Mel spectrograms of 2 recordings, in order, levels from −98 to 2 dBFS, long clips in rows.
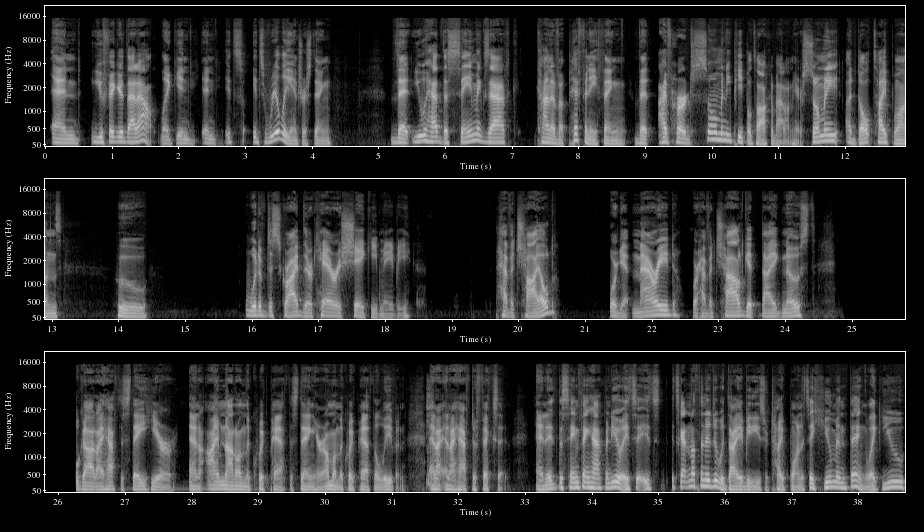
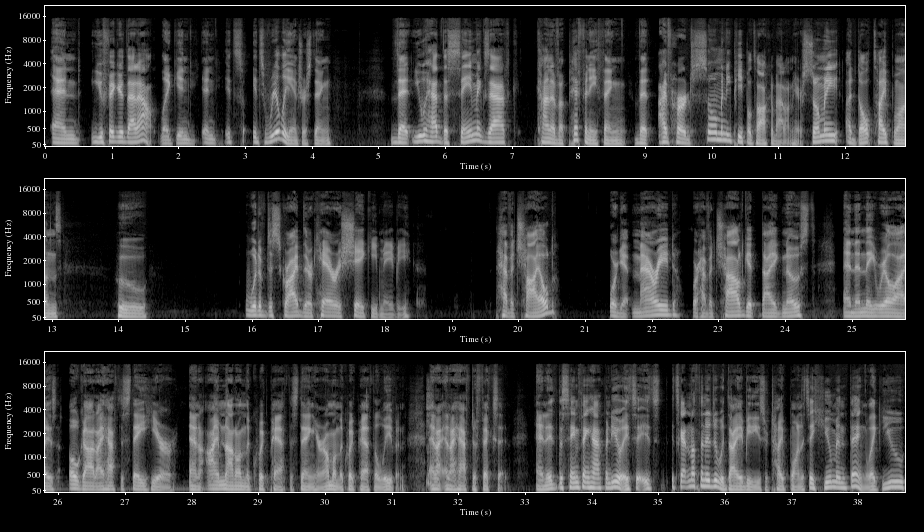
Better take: second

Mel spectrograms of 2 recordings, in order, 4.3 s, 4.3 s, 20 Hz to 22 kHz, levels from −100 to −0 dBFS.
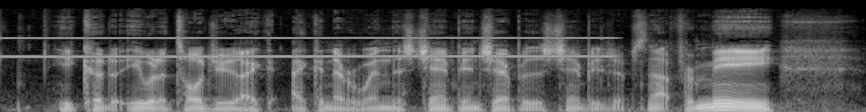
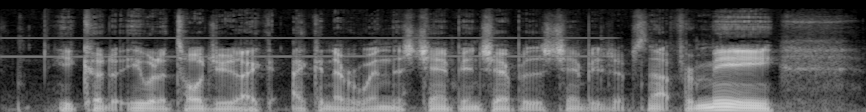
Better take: second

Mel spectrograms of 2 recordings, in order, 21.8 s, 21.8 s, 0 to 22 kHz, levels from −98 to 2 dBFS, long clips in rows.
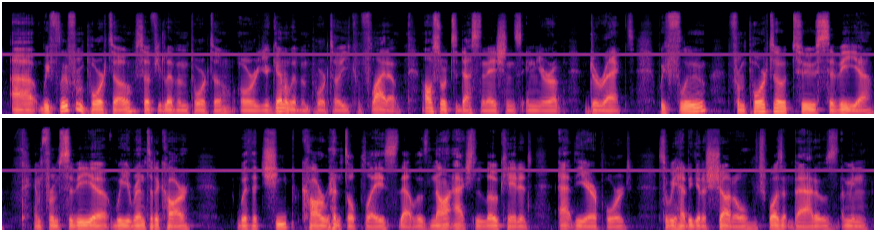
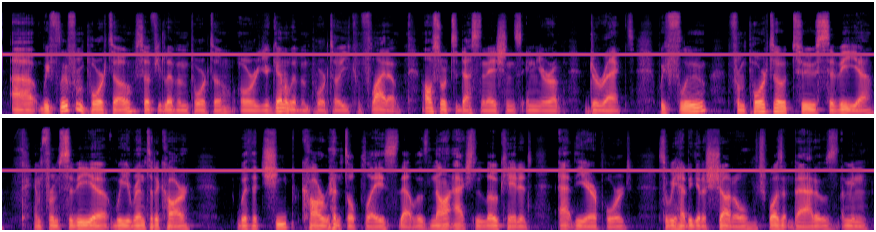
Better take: first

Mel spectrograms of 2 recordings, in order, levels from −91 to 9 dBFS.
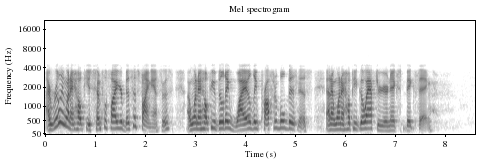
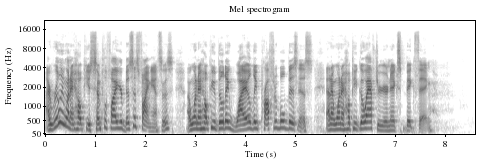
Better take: second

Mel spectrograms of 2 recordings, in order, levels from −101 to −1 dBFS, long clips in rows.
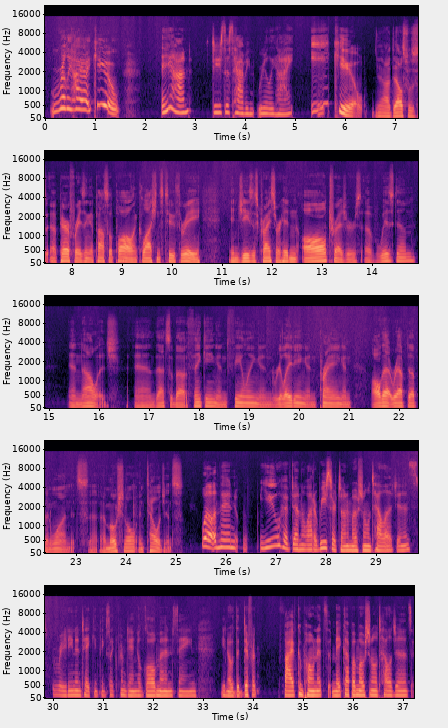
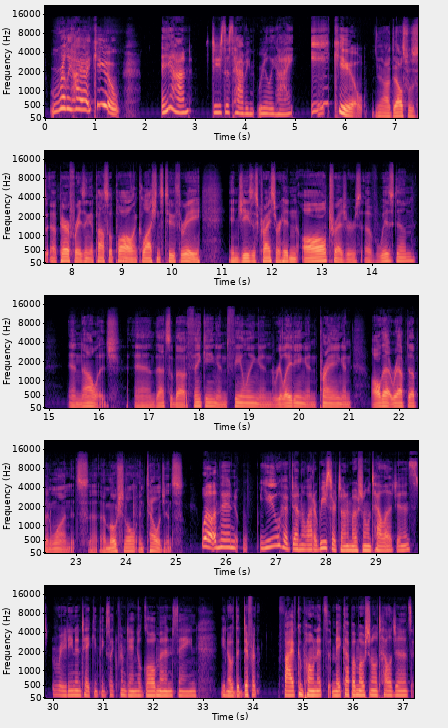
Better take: second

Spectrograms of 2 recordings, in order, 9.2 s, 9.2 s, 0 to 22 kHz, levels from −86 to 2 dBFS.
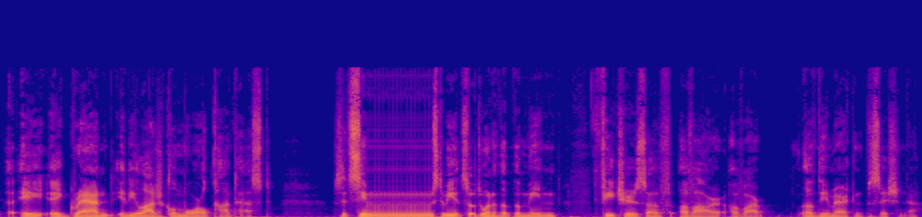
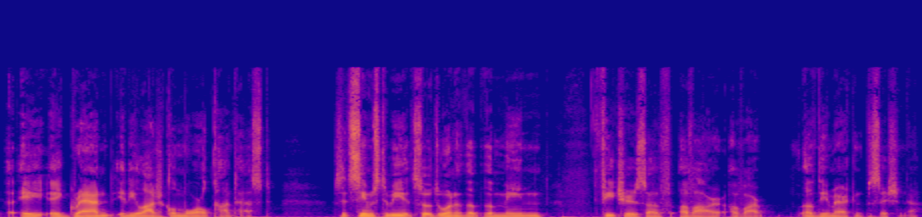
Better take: second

